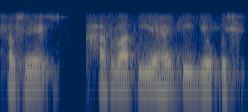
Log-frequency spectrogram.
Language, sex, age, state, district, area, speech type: Hindi, male, 30-45, Bihar, Madhepura, rural, conversation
